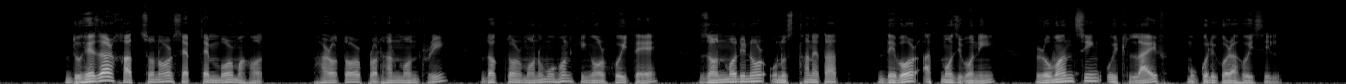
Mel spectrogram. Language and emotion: Assamese, neutral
